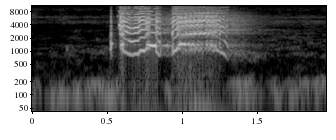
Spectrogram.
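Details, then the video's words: Loud, clear green junglefowl call, given as a female calling males and used as a hunting lure: a single harsh, screechy two-part note, a brief rising burst followed by a longer rasping note that falls away. "Masteran Ayam Hutan Hijau.. Kokok nyaring dan jerniih.. the sound of green jungle fowl.."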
